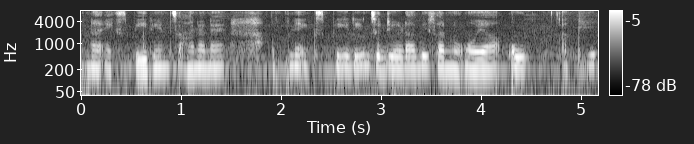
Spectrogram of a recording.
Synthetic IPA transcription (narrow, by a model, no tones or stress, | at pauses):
naːʔekspiːɾijənsananɛ̃ː | əpneekspiːɾijənsd͡ʒeːɽaːbʱiːsaːnːṵ̃ːɦoːjaːoː | əkʰeː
